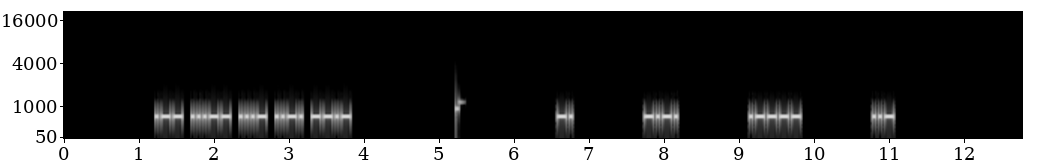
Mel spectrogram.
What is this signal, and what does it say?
Morse code, heard as a keyed tone, about 30 wpm, spaced as for 14 wpm, 700 Hz. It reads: W3VFQ NC1U
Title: USA Call Signs - 8x Character Spacing - 30wpm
